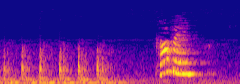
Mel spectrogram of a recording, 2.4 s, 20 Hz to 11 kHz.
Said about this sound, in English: It was at 7 o'clock that night that I knocked on her apartment door.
